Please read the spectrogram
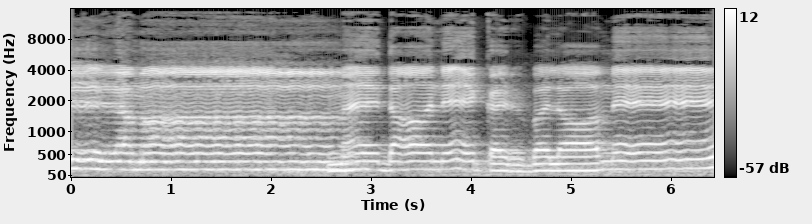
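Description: A man's voice chanting a religious recitation in long, held melodic phrases, with a brief break about four seconds in.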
